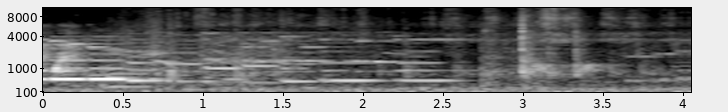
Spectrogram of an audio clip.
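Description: Baby walker toy's electronic activity panel playing a simple tune of held notes that step up and down, with a short knock about three seconds in.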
